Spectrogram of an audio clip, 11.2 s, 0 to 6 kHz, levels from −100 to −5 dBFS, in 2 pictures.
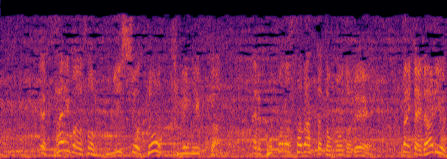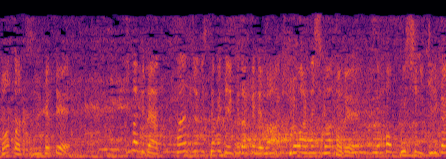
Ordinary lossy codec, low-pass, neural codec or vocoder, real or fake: MP3, 24 kbps; 5.4 kHz; codec, 16 kHz, 8 kbps, FreqCodec, smaller model; fake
